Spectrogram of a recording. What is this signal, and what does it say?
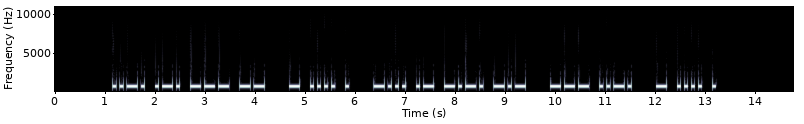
Morse code, heard as a keyed tone, about 17 wpm, 700 Hz. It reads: FROM THE BACK OF THE
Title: Sets of 5 Words Encore 17wpm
